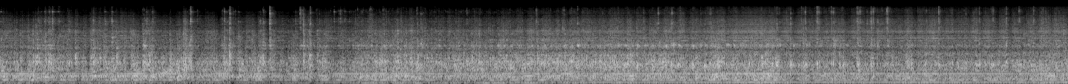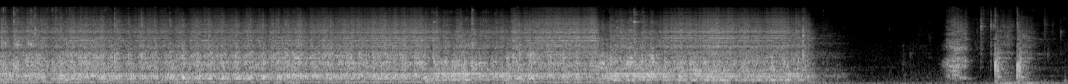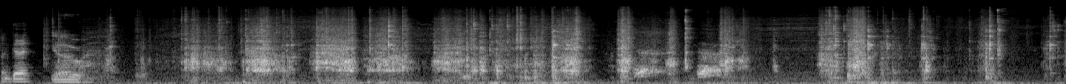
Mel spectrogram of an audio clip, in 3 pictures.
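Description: Pillar drill press running and drilling into a workpiece clamped in a drill press vise: a steady motor hum with the noise of the bit cutting. About 19 seconds in it stops suddenly, followed by scattered metallic clanks and clicks as the steel vise is handled.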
